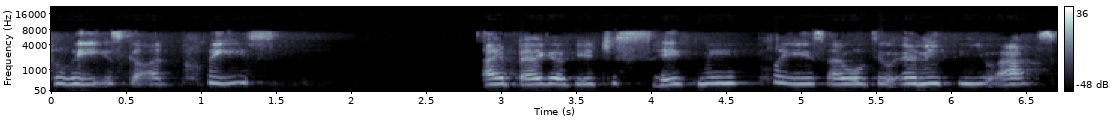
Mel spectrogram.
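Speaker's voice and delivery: acted tearful, begging voice, through tears. Recalling crying in the bathroom and begging God for help: retelling a tearful plea. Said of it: "I'm in tears and I'm like".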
